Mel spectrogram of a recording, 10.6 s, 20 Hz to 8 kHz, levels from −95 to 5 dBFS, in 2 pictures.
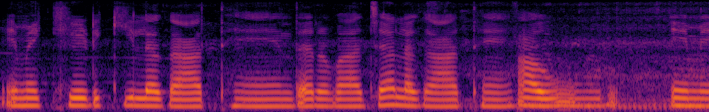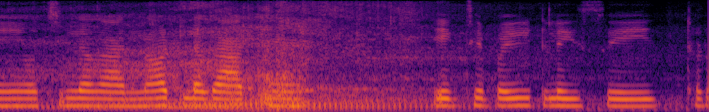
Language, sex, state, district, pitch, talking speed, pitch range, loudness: Chhattisgarhi, female, Chhattisgarh, Sarguja, 190 Hz, 95 wpm, 185-195 Hz, -30 LUFS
